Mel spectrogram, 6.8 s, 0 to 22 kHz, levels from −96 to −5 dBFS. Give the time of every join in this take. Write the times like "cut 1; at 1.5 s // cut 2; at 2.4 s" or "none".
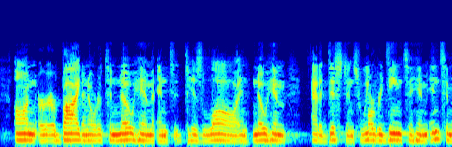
cut 1; at 1.2 s // cut 2; at 2.3 s // cut 3; at 2.8 s // cut 4; at 3.7 s // cut 5; at 5.5 s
